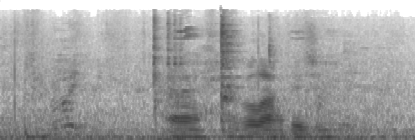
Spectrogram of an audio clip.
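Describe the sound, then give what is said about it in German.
A stocky cobbler sitting on a stool in a shoemaker's shop in Boa Vista strikes a leather shoe with a hammer in a few sharp, irregular knocks, with bright metallic clinks and ringing tones between the blows, moderately loud throughout. “Er hämmert auf einen Lederschuh.”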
